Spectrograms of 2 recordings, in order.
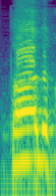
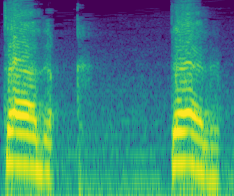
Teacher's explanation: كانت زمان يعني بعض الفئات تنطق الطاء تاء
